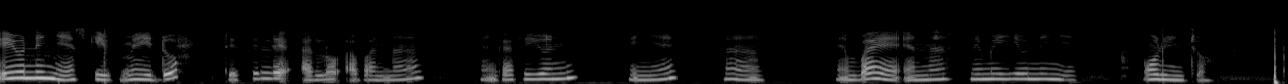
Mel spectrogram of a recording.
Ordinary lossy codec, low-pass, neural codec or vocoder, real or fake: none; 5.4 kHz; none; real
